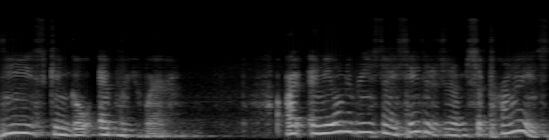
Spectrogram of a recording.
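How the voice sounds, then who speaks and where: With audible room echo and noticeable background noise, a woman speaks at a moderate pace and medium pitch, using very wide pitch swings while her loudness stays very even. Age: old. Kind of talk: speech to an audience. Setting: room with audience after film screening.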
